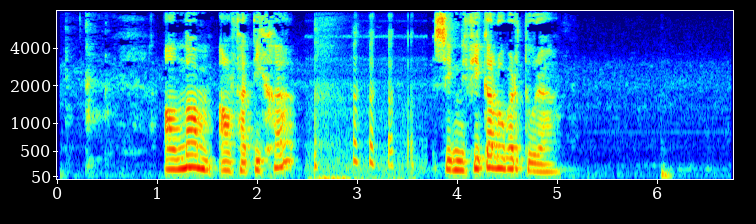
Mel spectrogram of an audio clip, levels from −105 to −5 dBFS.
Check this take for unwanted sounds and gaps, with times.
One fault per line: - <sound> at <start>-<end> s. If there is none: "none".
- laugh at 2.5-3.6 s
